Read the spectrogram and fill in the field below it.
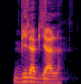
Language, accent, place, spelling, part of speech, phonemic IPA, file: French, France, Lyon, bilabial, adjective, /bi.la.bjal/, LL-Q150 (fra)-bilabial.wav
- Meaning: bilabial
